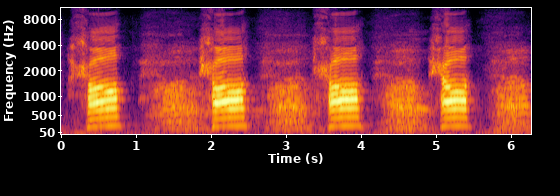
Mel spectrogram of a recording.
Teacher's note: یہ وسط حلق سے یعنی حلق کے درمیان سے نکلتا ہے۔ یہ کبھی آپ وہ گلے والی ٹافی کھائیں نا، وہ والی آواز ایکزیکٹ بالکل کلیئر وہاں سے جو نکلتی ہے نا، یہ ہا کا مخرج وہی ہے، ہا۔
